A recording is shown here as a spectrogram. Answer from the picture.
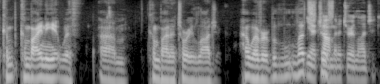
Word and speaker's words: combinatory: the the combinat combinatory combinatory yes yes that's right the emphasis is on the first syllable yeah alore yeah exactly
